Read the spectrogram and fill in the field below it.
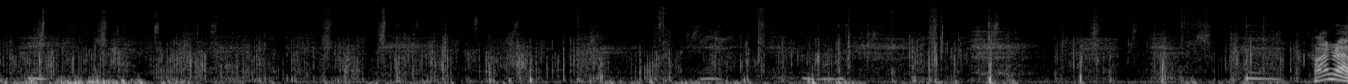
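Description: Footsteps crunch on snowy ground.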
